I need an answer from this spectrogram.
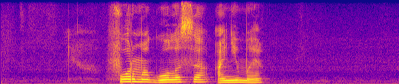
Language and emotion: Russian, neutral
